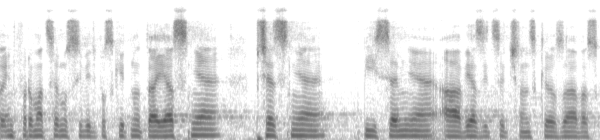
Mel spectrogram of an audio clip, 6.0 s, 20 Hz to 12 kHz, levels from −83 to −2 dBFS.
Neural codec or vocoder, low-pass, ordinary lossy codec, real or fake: none; 7.2 kHz; Opus, 32 kbps; real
